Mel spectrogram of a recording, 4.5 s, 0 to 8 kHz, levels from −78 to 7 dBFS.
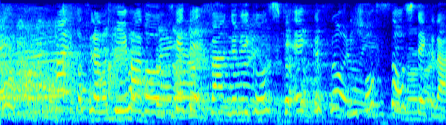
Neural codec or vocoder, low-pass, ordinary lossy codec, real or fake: none; 7.2 kHz; none; real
